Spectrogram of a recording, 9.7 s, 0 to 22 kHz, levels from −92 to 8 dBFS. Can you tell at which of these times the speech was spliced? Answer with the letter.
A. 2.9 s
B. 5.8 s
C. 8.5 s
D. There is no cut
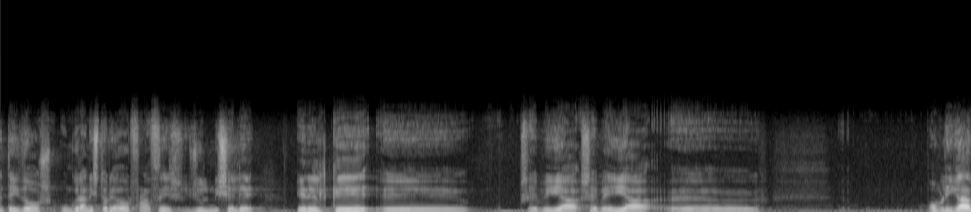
A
